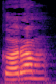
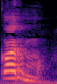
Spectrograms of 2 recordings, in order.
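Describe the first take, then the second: First: A full vowel follows the r sound. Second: No vowel follows the r sound. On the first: The speaker calls it wrong. "ऐसे उसका उच्चारण नहीं कर सकते" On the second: The speaker calls it right. "क फिर र की ध्वनि निकलती है और फिर म"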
